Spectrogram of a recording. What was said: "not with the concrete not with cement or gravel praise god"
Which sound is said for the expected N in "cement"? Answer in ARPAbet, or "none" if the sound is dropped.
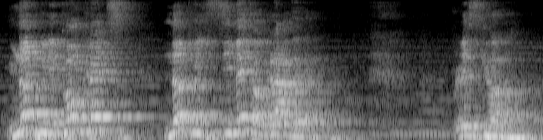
none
